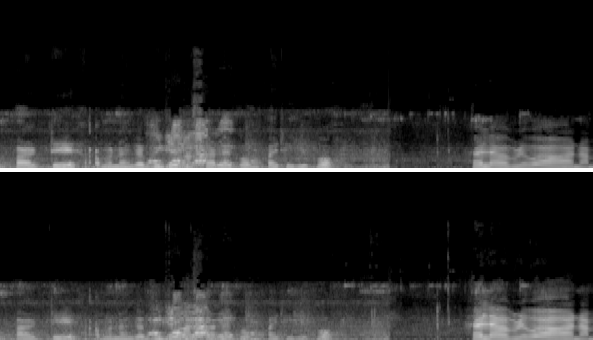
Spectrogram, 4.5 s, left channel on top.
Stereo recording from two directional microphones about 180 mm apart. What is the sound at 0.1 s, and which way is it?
A woman's voice, 25° left (ahead or behind).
